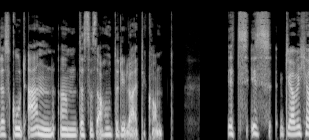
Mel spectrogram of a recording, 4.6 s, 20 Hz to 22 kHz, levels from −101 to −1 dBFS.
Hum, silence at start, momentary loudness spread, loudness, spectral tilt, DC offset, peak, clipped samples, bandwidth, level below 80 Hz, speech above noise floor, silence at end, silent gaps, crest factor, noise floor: none; 0 s; 8 LU; -19 LUFS; -5 dB/octave; under 0.1%; -2 dBFS; under 0.1%; 15.5 kHz; -52 dBFS; 54 dB; 0 s; 2.71-2.75 s, 3.02-3.06 s, 3.14-3.18 s, 3.32-3.37 s; 16 dB; -72 dBFS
